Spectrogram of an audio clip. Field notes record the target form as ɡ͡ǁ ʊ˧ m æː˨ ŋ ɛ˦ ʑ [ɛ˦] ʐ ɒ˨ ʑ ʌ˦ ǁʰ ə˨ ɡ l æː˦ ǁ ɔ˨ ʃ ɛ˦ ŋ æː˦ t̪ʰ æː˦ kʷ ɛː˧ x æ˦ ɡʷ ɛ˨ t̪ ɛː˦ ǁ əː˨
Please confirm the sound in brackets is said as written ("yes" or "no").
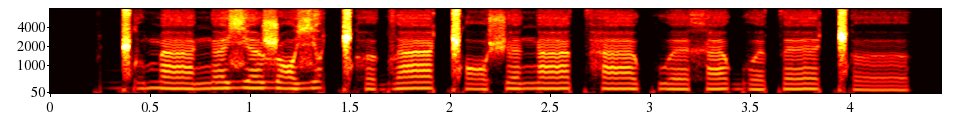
yes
